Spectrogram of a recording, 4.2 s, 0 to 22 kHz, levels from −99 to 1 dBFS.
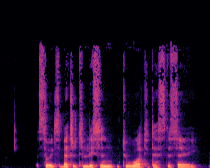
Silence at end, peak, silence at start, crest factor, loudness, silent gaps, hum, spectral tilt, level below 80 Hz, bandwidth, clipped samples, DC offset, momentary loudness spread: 0.3 s; -4 dBFS; 0.75 s; 18 dB; -21 LUFS; none; none; -6.5 dB/octave; -56 dBFS; 16.5 kHz; under 0.1%; under 0.1%; 12 LU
